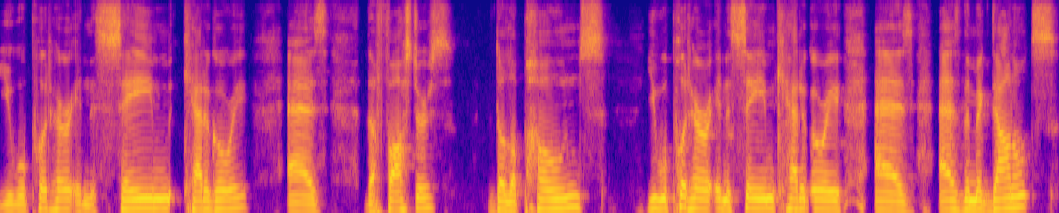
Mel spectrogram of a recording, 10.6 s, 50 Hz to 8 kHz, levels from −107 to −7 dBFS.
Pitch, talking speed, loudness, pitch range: 130 Hz, 140 wpm, -19 LUFS, 120-135 Hz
